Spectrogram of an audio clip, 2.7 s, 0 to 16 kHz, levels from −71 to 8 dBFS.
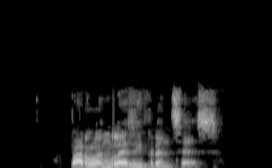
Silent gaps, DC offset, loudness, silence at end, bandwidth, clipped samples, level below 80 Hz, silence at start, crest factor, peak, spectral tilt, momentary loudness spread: none; under 0.1%; -16 LUFS; 0.55 s; 8.2 kHz; under 0.1%; -56 dBFS; 0.7 s; 16 dB; -2 dBFS; -3.5 dB/octave; 6 LU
